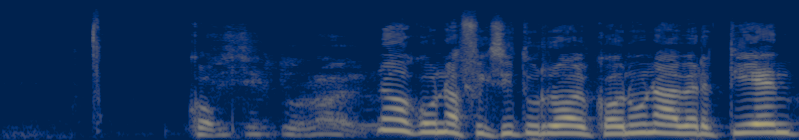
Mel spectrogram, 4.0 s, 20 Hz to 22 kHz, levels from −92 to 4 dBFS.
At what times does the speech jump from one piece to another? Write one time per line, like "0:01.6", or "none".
0:01.9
